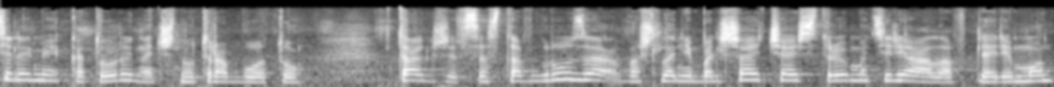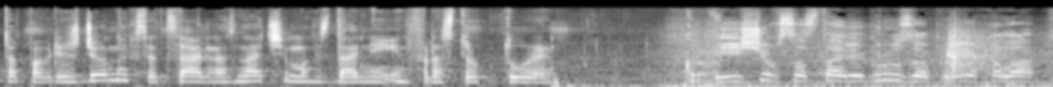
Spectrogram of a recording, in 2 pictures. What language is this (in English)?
Russian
